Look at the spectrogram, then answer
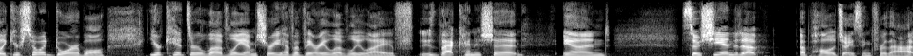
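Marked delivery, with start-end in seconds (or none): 0.1-4.1 put-on condescending tone. Retelling her replies to a commenter: imitating a condescending tone. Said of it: "she was just very condescending".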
